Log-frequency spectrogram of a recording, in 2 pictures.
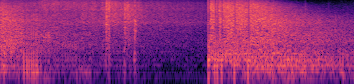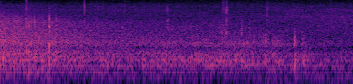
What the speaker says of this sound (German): Das nenne ich doch mal eine richtig feine Böllerei.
